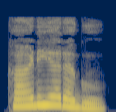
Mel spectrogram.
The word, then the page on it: ಕಾಡಿಯರಗು: Kannada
